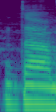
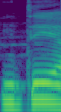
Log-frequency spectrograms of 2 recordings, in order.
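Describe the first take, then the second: First: The vowel of 'the' sounds like 'uh'. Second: The vowel of 'the' sounds like 'ee'. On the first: "কনসোনেন্টের আগে দা বসলে সে দা উচ্চারিত হয়" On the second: "ভয়েলের আগে বসলে দি উচ্চারিত হয়"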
